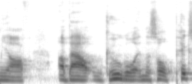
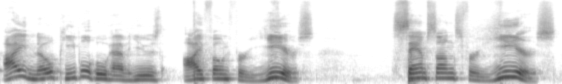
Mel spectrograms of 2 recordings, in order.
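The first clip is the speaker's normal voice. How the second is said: slow, deliberate emphasis; slow emphatic; 2 semitones higher, much slower than usual. Real, not acted. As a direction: drag each word out to stress it. Slowed emphatic point.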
